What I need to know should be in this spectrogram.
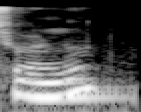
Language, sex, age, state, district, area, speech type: Nepali, male, 18-30, West Bengal, Darjeeling, rural, read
